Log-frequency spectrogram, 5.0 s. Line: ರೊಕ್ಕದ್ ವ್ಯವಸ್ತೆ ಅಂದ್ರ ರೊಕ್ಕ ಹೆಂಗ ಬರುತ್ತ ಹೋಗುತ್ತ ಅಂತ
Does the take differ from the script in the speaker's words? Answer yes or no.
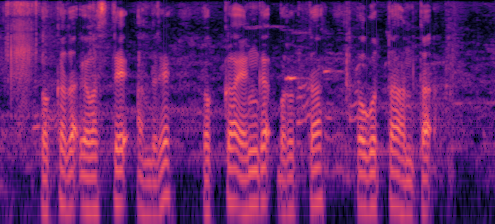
no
